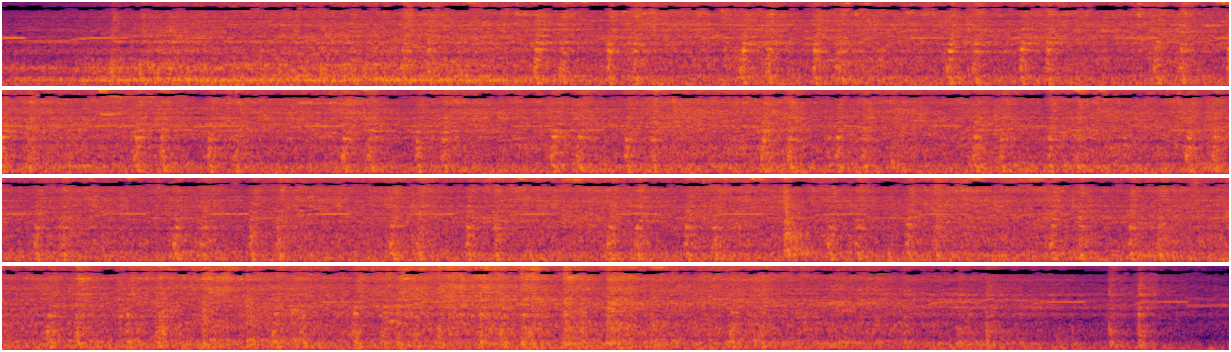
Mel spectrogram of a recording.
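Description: Diesel freight locomotive passing close by, its engine loudest for the first couple of seconds. A long train of covered steel-coil wagons follows, rumbling past with wheels clattering steadily on the rails. The sound drops away near the end as the last wagon clears the crossing.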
